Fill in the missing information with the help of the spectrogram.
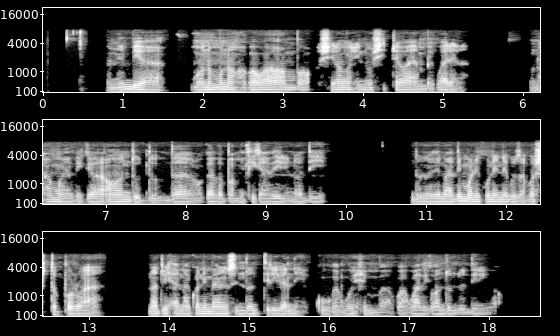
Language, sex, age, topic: Oshiwambo, male, 25-35, agriculture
